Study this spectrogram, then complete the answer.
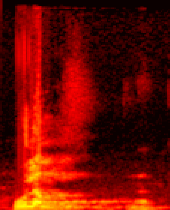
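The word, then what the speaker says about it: coulomb: बेटे पहला क्वेश्चन, ऐसा unit of charge is कूलम। कूलम कूलाम कहते हैं वैसे इसको, सी कूलाम कूलम व्हाटएवर यू से प्रोनाउंस इट।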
